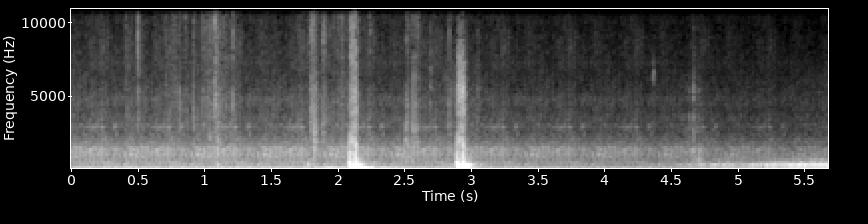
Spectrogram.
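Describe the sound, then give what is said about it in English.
Two sharp car door thuds land close together over a low background rumble, then a car engine hums and swells steadily as the vehicle starts moving. “Get in the fucking car.”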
